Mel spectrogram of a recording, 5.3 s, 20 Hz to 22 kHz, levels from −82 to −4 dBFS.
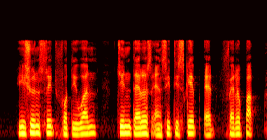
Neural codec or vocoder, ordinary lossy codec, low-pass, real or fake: none; none; none; real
